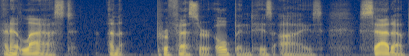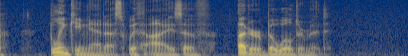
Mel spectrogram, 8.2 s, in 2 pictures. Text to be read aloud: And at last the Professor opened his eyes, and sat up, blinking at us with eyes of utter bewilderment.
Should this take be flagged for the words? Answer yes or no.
yes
